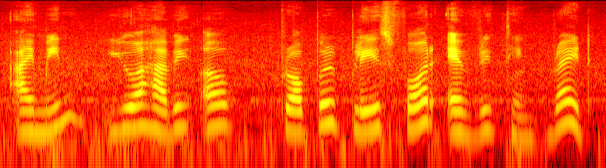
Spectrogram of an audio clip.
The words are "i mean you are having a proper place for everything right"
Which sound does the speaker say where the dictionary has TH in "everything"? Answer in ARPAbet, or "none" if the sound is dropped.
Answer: T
